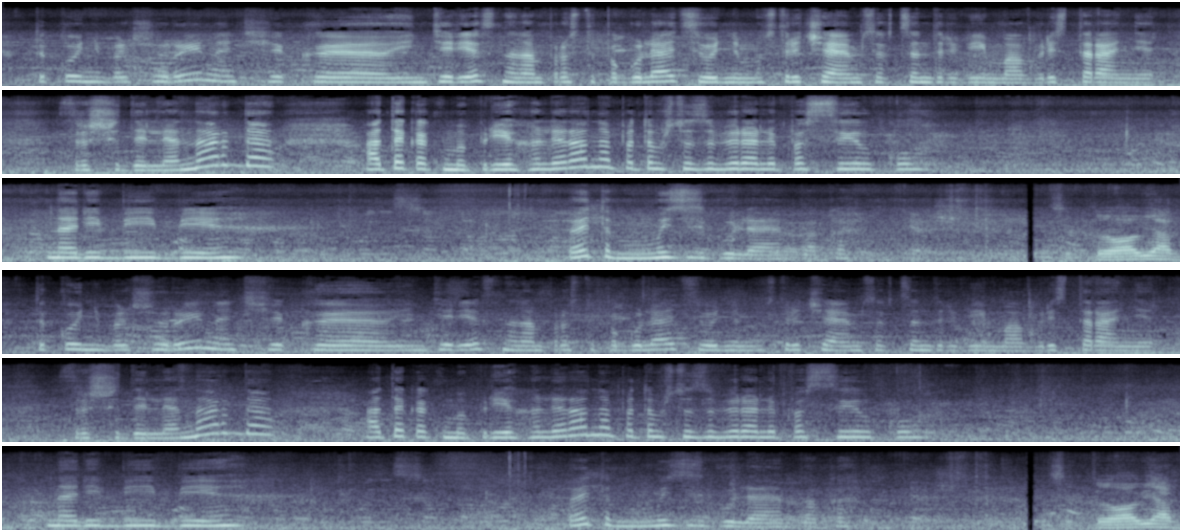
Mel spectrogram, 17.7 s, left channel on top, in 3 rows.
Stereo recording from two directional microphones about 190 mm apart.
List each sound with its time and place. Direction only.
0.3 s speech: 30° right (ahead or behind)
1.9 s speech: centre (ahead or behind)
12.0 s speech: 10° right (ahead or behind)
14.6 s speech: centre (ahead or behind)
17.3 s speech: 25° left (ahead or behind)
